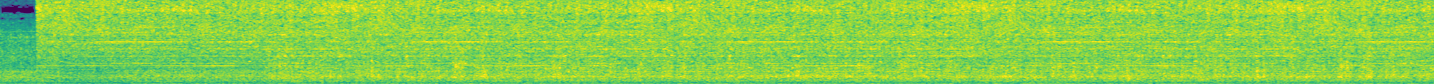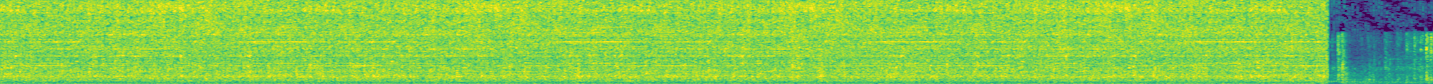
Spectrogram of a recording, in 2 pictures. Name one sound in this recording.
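A tractor engine drones steadily.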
